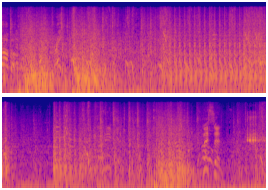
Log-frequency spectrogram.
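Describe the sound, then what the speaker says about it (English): Squad combat gunfire in the military video game Full Spectrum Warrior, with rattling machine-gun bursts and shots layered over game sound, while soldier voices talk through the action. "we're under fire"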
